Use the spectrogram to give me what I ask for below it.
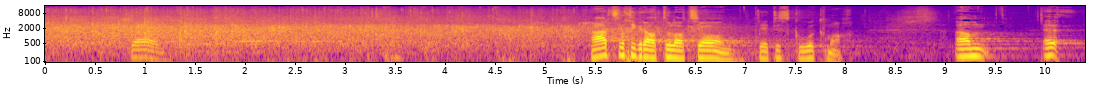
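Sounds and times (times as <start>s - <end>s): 
audience applause: 0.0s - 7.2s
speech: 0.8s - 1.3s, 5.4s - 8.1s, 9.1s - 10.2s.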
